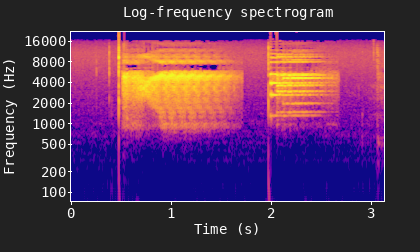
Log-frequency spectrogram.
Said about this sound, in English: We are introducing the Super Mario Galaxy Japanese toy capsule sound drop effect. Here it is.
